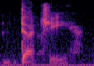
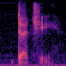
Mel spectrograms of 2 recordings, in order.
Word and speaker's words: Duchy: Okay, so according to Google, it is pronounced Duchy. Duchy. It's a schwa for the first syllable.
